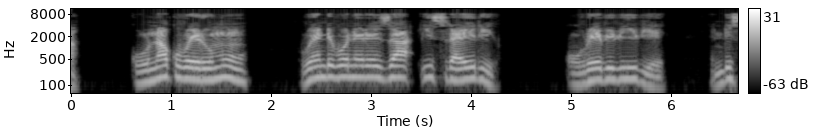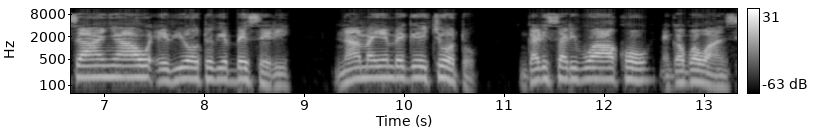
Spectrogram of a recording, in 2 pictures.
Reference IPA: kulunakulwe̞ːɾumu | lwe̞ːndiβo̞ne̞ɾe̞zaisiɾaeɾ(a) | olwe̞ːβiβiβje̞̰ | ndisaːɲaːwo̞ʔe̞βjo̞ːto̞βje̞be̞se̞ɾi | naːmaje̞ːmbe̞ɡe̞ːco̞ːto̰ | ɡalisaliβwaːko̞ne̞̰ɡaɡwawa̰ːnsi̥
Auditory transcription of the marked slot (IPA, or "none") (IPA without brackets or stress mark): i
